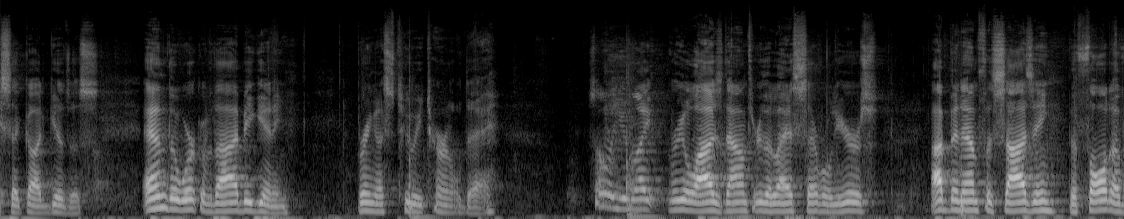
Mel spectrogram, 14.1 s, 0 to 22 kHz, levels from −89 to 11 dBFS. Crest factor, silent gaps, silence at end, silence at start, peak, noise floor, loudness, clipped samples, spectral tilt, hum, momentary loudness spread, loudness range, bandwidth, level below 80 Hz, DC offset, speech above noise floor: 18 dB; none; 0 s; 0 s; -6 dBFS; -57 dBFS; -24 LUFS; under 0.1%; -5 dB/octave; none; 16 LU; 10 LU; 16 kHz; -52 dBFS; under 0.1%; 33 dB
